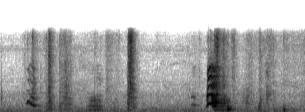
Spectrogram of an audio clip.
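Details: Six-week-old puppies from a litter of ten, sired by an American Staffordshire terrier out of a Border collie and German shorthaired pointer mother: scattered short yelps and squeaky whines, with a louder, sliding high whimper near the end.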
